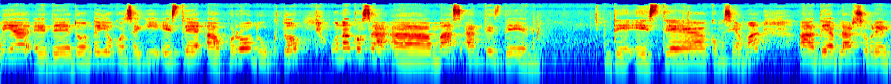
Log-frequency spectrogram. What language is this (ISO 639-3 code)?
spa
